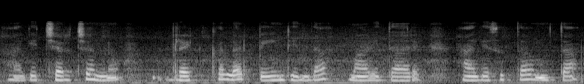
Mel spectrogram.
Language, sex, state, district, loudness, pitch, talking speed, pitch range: Kannada, female, Karnataka, Bellary, -16 LUFS, 195 Hz, 115 wpm, 185-215 Hz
